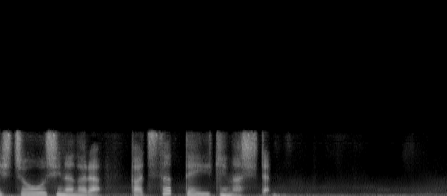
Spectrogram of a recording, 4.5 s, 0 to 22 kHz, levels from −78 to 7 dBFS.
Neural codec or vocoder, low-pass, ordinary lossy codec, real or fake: codec, 24 kHz, 0.9 kbps, WavTokenizer, large speech release; 7.2 kHz; none; fake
